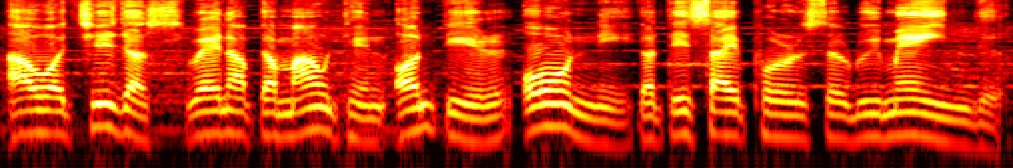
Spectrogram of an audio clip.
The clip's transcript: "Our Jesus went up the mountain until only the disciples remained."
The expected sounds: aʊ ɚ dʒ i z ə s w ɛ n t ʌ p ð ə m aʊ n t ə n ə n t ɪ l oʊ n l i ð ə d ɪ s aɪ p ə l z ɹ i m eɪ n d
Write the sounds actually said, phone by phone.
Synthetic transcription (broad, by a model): aʊ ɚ tʃ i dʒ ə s w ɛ n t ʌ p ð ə m aʊ n t ə n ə n t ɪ l oʊ n l i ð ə d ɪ s aɪ p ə l s ɹ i m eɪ n d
